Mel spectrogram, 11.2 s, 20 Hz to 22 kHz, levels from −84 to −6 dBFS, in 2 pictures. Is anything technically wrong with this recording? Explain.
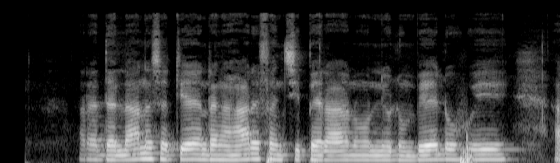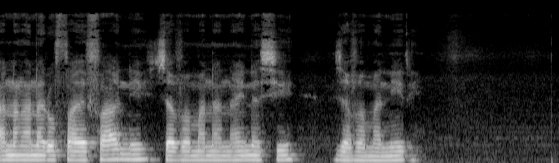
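No, nothing technically wrong turns up anywhere in this speech recording, so there's nothing to flag here.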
